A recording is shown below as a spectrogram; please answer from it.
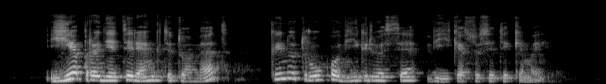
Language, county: Lithuanian, Vilnius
